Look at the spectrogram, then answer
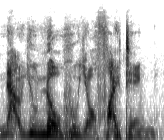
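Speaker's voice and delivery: put-on vaguely English, sword-and-sandal epic movie accent. Mocking the accent in ancient epic films, the speaker imitates Brad Pitt; Brad Pitt epic-movie accent. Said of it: "a unique accent to movies made about like Odysseus and Troy".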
